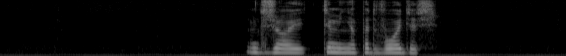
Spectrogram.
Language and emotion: Russian, sad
